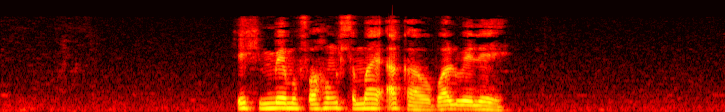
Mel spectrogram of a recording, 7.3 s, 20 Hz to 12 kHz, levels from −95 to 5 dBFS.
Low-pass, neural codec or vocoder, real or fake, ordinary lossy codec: 7.2 kHz; none; real; AAC, 48 kbps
